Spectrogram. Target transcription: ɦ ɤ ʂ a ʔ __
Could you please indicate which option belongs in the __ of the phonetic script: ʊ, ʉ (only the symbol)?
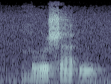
ʊ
